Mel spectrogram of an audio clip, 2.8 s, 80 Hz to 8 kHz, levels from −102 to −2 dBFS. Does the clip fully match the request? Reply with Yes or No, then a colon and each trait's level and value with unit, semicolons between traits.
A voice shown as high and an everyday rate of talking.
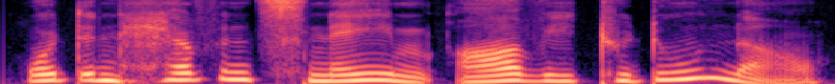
Yes: high, 215 Hz; average, 195 wpm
